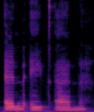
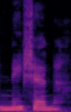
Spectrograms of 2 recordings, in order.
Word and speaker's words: n8n: when I googled it, is pronounced N8N. I've been pronouncing it Nation, like, in my head the entire time I've read anything about it. But I googled it, and in their, like, official media kit or whatever, they say it's to be pronounced N8N.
